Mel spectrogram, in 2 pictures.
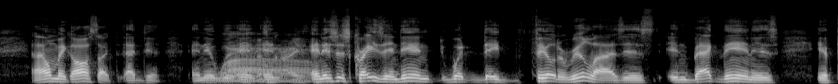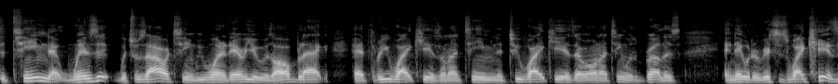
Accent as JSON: {"language": "English", "region": "Alabama", "country": "United States", "tie": "born or raised there", "said": "I wanted to go to Georgia Tech, because growing up in Alabama, if I say Alabama, the first thing you think of right now, Nick Saban and football."}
